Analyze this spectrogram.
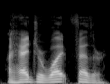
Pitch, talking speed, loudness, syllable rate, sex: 105 Hz, 270 wpm, -18 LUFS, 7.4 syllables/s, male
